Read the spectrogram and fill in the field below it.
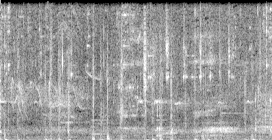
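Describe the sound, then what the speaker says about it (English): Horse hooves clip-clop steadily in the medieval video game Kingdom Come: Deliverance, a brisk, close rhythmic trot that continues throughout with low background game ambience. "Why is my horse veering off?"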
